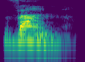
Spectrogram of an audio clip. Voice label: van, british english

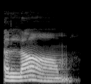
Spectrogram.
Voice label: "alarm", british english

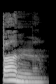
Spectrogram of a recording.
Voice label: "bun", British English

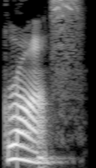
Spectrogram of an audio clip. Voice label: "grass", british english

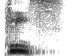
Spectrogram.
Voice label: "police", British English

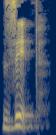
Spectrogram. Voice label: "zip", british english

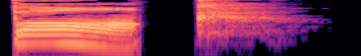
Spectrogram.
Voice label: "bark", british english

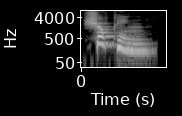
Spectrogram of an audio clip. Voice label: "shopping", british english

